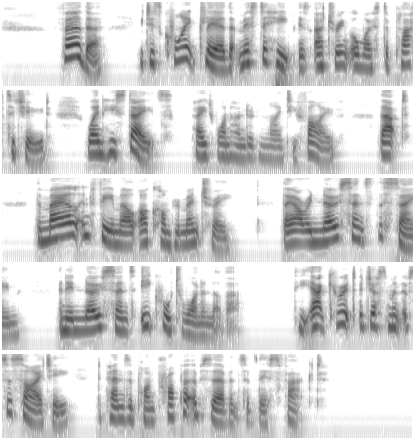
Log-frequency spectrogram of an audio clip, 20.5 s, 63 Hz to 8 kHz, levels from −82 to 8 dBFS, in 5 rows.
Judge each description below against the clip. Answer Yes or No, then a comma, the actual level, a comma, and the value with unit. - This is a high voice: Yes, high, 195 Hz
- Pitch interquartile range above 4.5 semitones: Yes, average, 5.1 semitones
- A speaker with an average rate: Yes, average, 150 wpm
